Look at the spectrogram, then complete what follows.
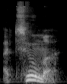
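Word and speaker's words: Attuma: of huge huge Marvel fans uh known as atuma that's pronounced a-t-t-u-m-a now these water people are a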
